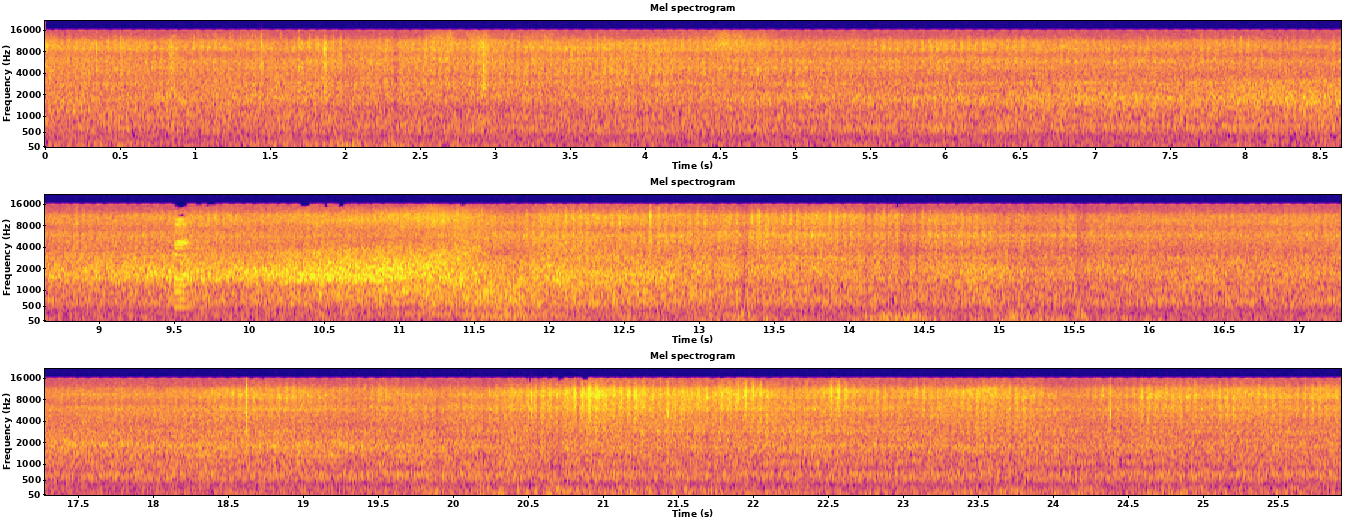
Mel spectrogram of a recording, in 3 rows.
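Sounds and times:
diesel trucks low rumble: 0.0 - 25.9.

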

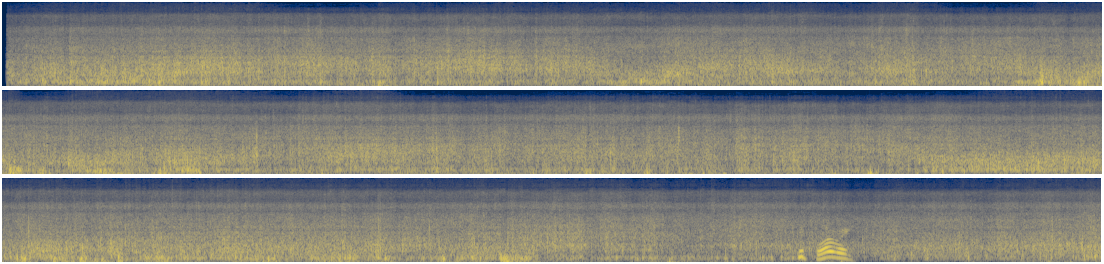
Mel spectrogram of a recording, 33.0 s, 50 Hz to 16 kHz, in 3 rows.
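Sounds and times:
wind on microphone: 0.0 - 32.9
skis hissing over snow: 0.1 - 32.9.

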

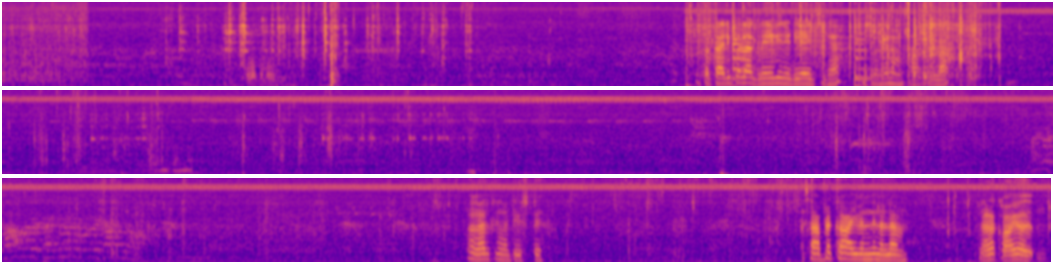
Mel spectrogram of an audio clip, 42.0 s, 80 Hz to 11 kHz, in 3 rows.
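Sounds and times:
high-pitched insect drone: 9.2 - 42.0.

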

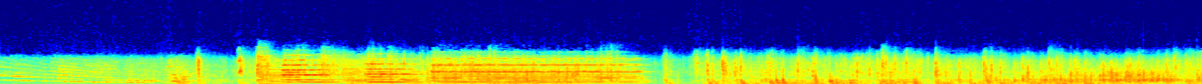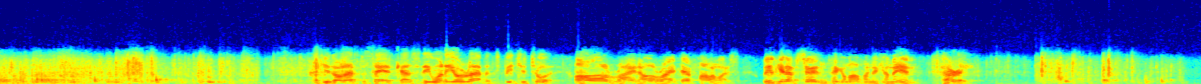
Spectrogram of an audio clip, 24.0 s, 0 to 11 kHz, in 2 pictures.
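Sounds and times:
orchestral film music: 0.0 - 6.6
horse hoofbeats: 2.0 - 16.7, 21.3 - 24.0.

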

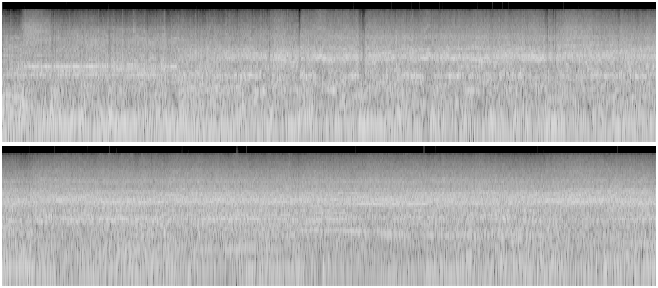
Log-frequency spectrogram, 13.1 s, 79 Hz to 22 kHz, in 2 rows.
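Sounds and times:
held high guitar tones: 0.0 - 13.0
loud punk metal band playing: 0.0 - 13.0.

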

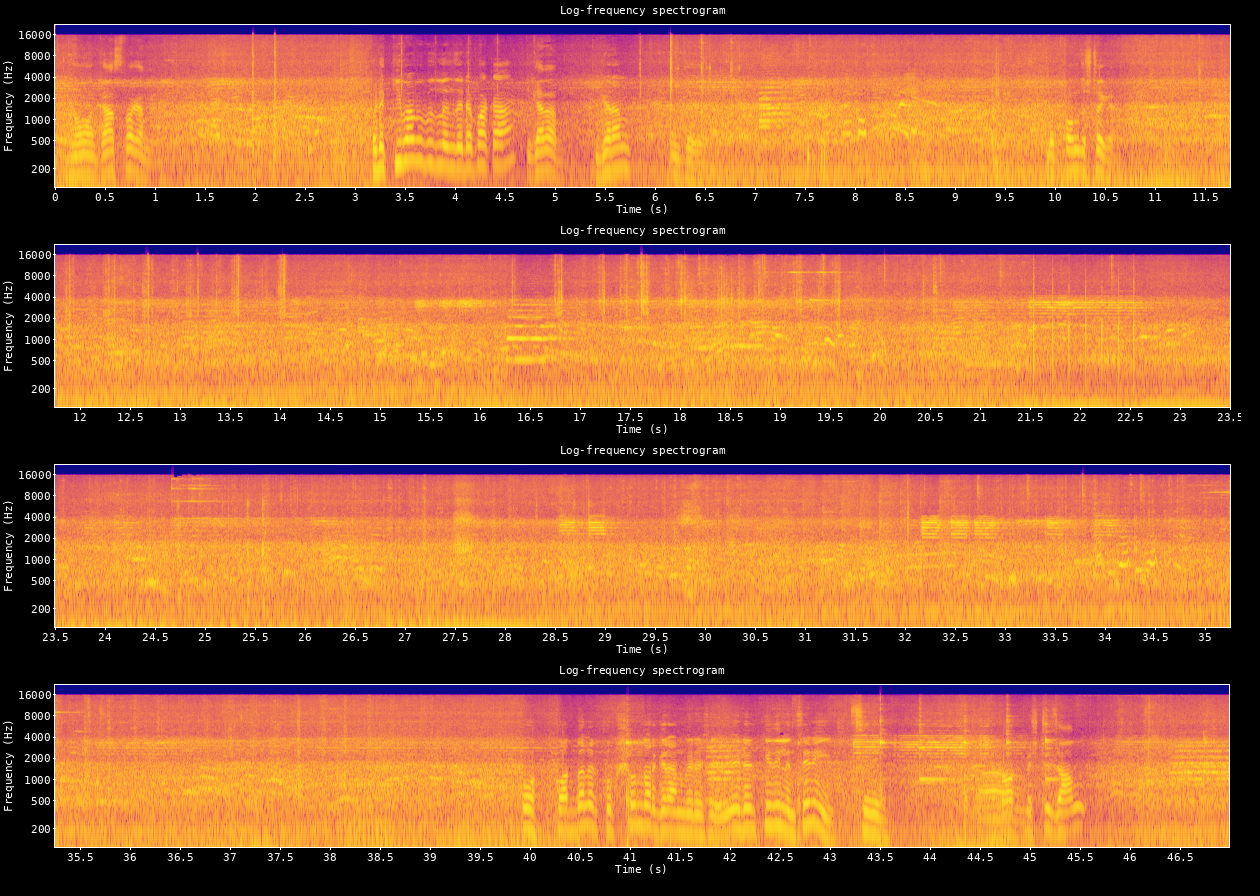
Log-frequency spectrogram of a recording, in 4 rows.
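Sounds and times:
background chatter: 0.0 - 46.9
traffic rumble: 0.0 - 46.9
car horn toot: 7.0 - 7.7, 21.4 - 22.8, 41.0 - 46.9.

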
